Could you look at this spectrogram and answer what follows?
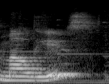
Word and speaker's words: Maldives: Yeah, and for our honeymoon we went to the Maldives, or as I learned it was pronounced Maldives. That is how the locals say it.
